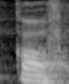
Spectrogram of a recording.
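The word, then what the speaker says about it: calf: डी एफ के एम इन चार वर्डों के पहले अगर ए आ एल आए तो एल साइलेंट होता है शुड शुड माने चाहिए कफ कफ माने बछड़ा फॉक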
